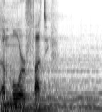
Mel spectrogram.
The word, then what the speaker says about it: amor fati: There's a Latin phrase pronounced amor fati.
